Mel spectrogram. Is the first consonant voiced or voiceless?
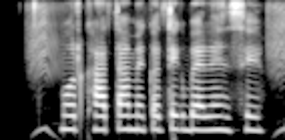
voiced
